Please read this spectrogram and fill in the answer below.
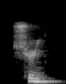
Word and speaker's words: je suis: То есть ж станет ш. И ш с это немножко сложно сказать. Тогда мы просто говорим шуй.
